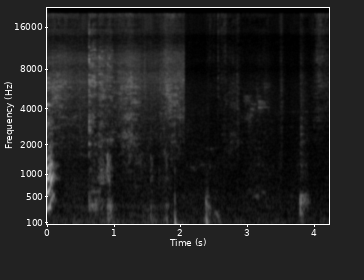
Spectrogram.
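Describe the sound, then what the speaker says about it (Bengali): Mashed taki fish bhorta is mixed with mustard oil: a brief wet hiss, then a few soft squelches and scrapes, close and quiet, with pauses between them. "সরিষার তেল এটা ভালোভাবে এখন মিশিয়ে নিব"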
